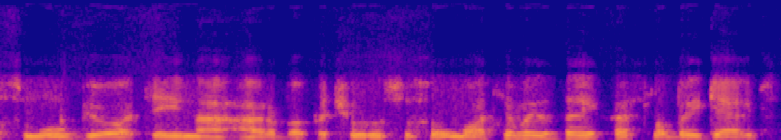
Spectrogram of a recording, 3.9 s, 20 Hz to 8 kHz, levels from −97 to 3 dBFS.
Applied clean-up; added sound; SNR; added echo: none; none; none; none.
